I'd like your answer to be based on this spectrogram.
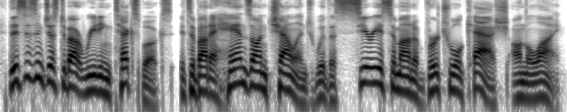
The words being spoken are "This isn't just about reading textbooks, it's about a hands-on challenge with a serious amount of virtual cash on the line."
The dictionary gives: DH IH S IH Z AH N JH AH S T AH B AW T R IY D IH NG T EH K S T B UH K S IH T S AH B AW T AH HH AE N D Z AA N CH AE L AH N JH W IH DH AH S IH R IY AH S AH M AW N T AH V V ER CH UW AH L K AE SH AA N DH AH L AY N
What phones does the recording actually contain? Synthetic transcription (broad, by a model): DH IH S IH Z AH N JH AH S T AH B AW T R IY D IH NG T EH K S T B UH K S IH T S AH B AW T AH HH AE N D Z AA N CH AE L AH N JH W IH DH AH S IH R IY AH S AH M AW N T AH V V ER CH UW L K AE SH N DH AH L AY N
